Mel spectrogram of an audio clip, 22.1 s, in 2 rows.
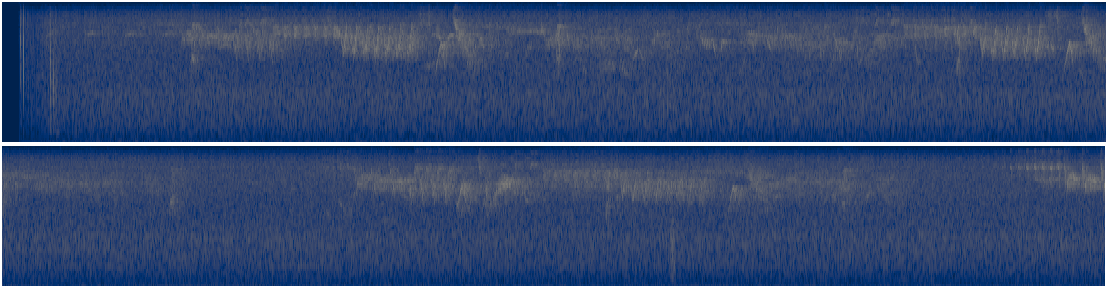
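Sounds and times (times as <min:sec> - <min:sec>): faint bird chirps: 0:00.8 - 0:12.9, 0:21.1 - 0:22.0
songbird trilling: 0:00.8 - 0:12.9.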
